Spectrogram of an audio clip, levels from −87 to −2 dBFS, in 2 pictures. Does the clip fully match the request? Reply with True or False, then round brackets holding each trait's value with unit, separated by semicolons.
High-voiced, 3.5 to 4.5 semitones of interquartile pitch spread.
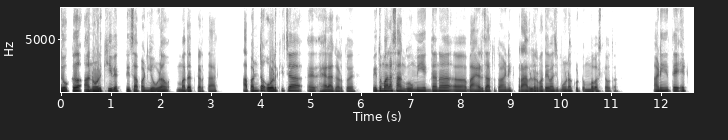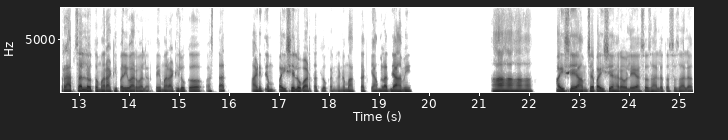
False (120 Hz; 4.0 semitones)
